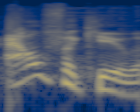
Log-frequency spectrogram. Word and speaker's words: Alpha Q: He must be going after Rodimus, who will lead him to Alpha Q, or Alpha Q, the stress on the first syllable.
